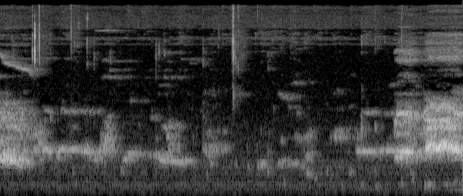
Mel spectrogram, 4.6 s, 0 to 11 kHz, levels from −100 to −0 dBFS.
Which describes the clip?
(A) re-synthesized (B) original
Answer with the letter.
B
